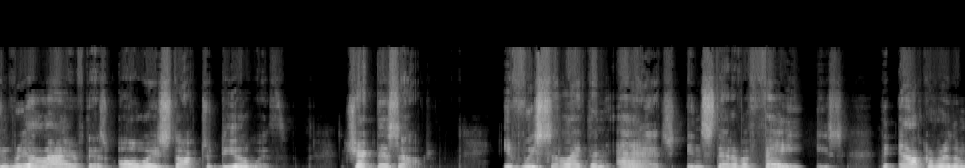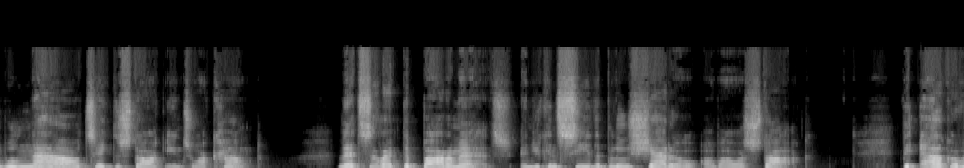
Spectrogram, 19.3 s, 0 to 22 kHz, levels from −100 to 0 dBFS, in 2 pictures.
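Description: The audio stops moving forward at 7.93 s. For about 230 ms the last sound is held and extended as a fading buzz or hiss, and the final 80 ms are silent. Playback then resumes at 8.18 s exactly where it left off, so nothing is lost but everything after it arrives 230 ms later. This is a call audio freeze, likely caused by packets stalling in transit until the jitter buffer ran dry and the receiver had to fill the gap itself. From 12.33 to 14.22 s the audio plays at about 106% speed with no change in pitch, and again from 14.82 to 16.22 s at about 105%. These are jitter buffer speed-ups. Likely after delayed packets arrived in a bunch, the buffer was holding more audio than its target, so the receiver trimmed out many short pitch-period slices to catch up. The first stretch cuts roughly a tenth of a second and the second somewhat less, which makes those sections sound slightly rushed.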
